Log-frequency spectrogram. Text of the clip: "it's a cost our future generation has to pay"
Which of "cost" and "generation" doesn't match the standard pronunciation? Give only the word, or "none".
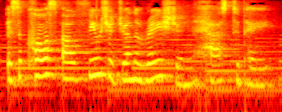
cost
